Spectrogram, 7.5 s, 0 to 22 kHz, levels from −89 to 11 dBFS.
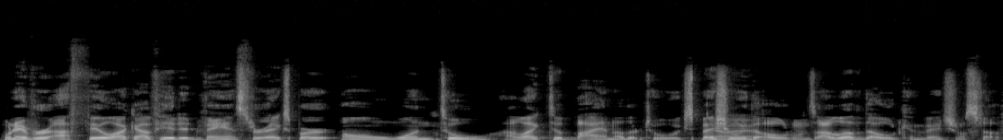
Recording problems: none

